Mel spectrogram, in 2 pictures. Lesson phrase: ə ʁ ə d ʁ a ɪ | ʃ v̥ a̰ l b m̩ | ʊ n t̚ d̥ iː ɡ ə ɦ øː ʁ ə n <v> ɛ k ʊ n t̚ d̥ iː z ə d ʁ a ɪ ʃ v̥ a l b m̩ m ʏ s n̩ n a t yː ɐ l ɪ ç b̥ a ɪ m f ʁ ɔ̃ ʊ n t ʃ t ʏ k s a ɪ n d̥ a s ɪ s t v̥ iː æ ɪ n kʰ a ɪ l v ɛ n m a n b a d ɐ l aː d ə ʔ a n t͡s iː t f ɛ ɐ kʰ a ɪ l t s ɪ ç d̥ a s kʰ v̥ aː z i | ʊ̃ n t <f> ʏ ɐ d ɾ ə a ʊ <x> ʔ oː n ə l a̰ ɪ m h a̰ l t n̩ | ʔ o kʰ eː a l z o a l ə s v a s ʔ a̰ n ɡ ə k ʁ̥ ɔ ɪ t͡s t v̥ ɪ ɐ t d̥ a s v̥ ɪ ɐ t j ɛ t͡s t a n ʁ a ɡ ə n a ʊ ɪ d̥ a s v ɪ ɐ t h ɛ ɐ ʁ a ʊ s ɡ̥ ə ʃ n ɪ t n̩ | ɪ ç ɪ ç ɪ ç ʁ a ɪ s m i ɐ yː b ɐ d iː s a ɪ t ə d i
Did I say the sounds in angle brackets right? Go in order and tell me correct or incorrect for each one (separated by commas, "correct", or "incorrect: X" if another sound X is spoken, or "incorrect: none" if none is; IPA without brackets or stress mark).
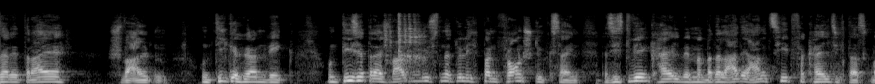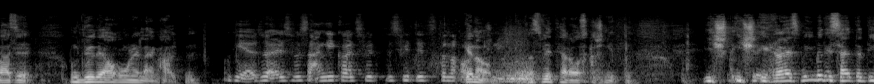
correct, incorrect: v, correct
